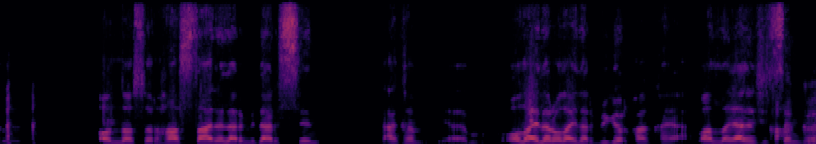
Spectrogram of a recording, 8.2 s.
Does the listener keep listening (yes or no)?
yes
